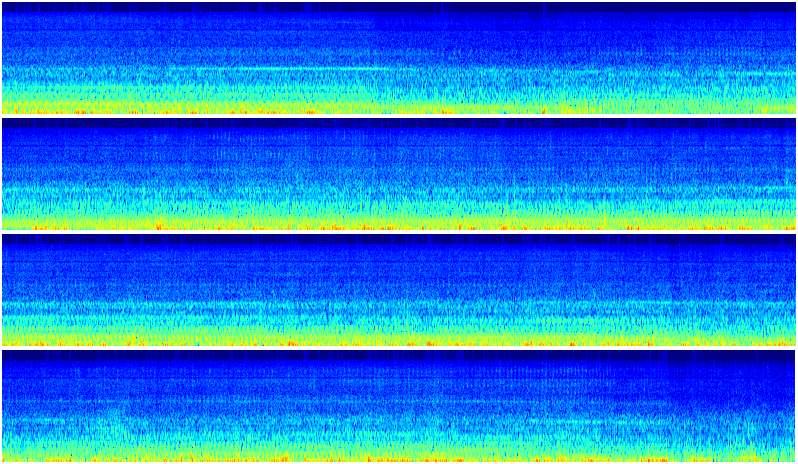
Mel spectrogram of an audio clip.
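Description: Polini-tuned small two-stroke engine running under way, its pitch dropping about four seconds in and picking up again about seven seconds in, then holding steady with another change in pitch about twenty-two seconds in. Wind noise on the microphone.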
